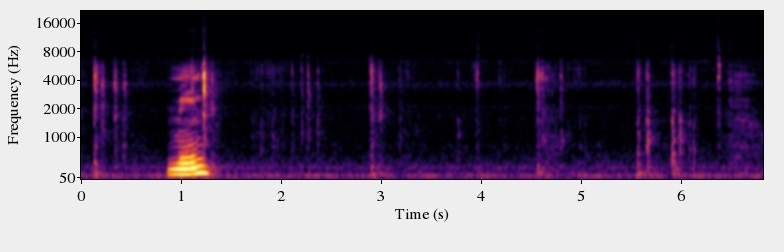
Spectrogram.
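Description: Keystrokes from typing C program code on a computer keyboard, an irregular run of close, light clicks through the whole stretch, with someone speaking briefly near the start.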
